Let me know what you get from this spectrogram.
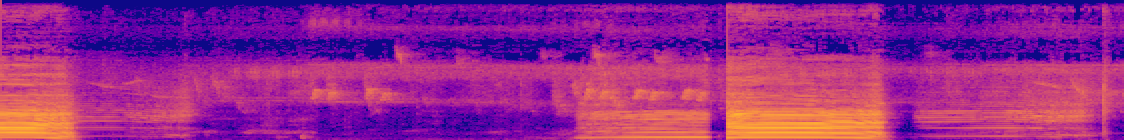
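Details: One cow, taken apart from the herd for vaccination in a village, calls to another in the morning. A short moo is followed by a pause, then three long, rich, harmonic moos back to back.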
